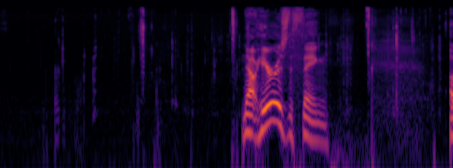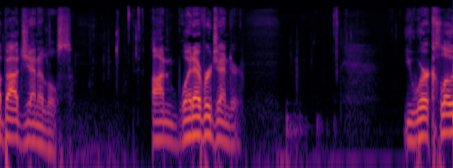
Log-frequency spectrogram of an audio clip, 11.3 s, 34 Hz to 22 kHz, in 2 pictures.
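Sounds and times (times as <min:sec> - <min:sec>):
person sipping a drink: 0:00.6 - 0:03.0, 0:03.8 - 0:05.7, 0:06.4 - 0:07.6, 0:08.7 - 0:10.7
swallowing noises: 0:00.6 - 0:07.6, 0:08.7 - 0:10.7
speech: 0:03.0 - 0:04.2, 0:05.6 - 0:06.6, 0:07.6 - 0:08.8, 0:10.7 - 0:11.3.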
